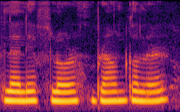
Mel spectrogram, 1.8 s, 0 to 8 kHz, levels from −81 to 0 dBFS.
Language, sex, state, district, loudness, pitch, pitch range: Wancho, female, Arunachal Pradesh, Longding, -14 LUFS, 210 Hz, 205-215 Hz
